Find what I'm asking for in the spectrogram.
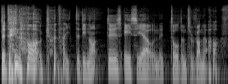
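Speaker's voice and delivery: slow speech broken up by laughter. Joking about an injured player told to run it off, laughing while talking. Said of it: "Why are you laughing at that?".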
